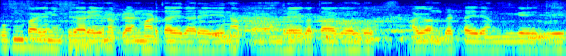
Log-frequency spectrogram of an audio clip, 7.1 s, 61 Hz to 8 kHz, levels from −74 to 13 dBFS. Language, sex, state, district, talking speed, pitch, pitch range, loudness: Kannada, male, Karnataka, Raichur, 110 wpm, 115 Hz, 110-115 Hz, -15 LUFS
